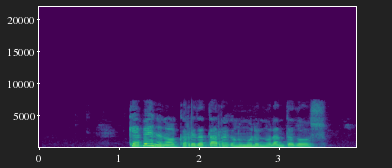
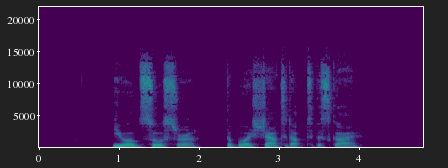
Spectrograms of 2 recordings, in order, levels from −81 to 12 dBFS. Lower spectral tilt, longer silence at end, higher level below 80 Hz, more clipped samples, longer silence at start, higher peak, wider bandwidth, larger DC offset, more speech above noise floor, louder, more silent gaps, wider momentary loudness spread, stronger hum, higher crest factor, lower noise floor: first, -7 dB/octave vs -3.5 dB/octave; second, 0.4 s vs 0.8 s; first, -62 dBFS vs -78 dBFS; neither; first, 1.15 s vs 0.95 s; first, -2 dBFS vs -20 dBFS; second, 7.6 kHz vs 15.5 kHz; neither; first, 55 dB vs 49 dB; first, -18 LUFS vs -38 LUFS; neither; second, 7 LU vs 14 LU; neither; about the same, 18 dB vs 20 dB; second, -73 dBFS vs -87 dBFS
